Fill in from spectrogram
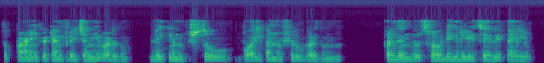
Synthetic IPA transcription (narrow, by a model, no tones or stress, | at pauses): t̪opaːɽ̃ikeʈẽmpɾeːt͡ʃənɦĩʋɐɽd̪ũː | leːkɪnsoːbɔːɪlkɐnũʃʊɾukɾ | kɐɾd̪ẽːnd̪usɔːɖɪɡɾiːsebʱipɐɦluː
